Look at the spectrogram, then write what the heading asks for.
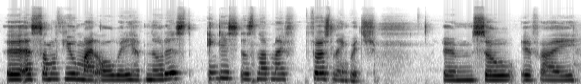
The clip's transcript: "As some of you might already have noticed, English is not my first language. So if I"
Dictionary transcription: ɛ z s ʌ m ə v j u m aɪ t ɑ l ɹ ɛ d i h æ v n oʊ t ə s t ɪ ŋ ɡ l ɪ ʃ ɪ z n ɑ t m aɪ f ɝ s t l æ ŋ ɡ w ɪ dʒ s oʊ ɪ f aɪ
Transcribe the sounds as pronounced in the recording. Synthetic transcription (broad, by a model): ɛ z s ʌ m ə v j u m aɪ t ɑ l ɹ ɛ d i h æ v n oʊ t ə s t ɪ ŋ ɡ l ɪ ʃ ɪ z n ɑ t m aɪ f ɝ s t l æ ŋ ɡ w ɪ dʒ s oʊ ɪ f aɪ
